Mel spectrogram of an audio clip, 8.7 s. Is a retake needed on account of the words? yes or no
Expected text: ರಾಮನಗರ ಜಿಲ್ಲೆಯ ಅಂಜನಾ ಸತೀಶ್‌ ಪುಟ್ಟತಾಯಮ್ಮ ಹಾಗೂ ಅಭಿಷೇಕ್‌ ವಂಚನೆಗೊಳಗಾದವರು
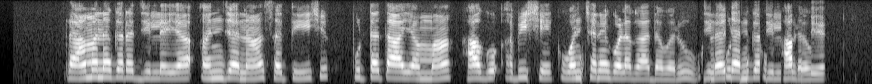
yes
